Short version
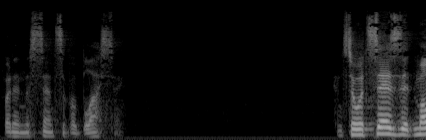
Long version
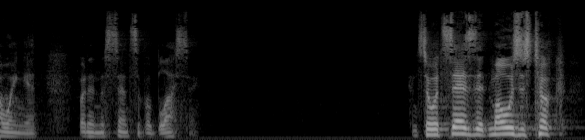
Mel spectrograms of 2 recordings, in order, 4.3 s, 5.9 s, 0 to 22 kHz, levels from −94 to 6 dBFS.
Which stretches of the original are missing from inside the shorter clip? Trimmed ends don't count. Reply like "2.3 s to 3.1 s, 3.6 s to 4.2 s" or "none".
none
